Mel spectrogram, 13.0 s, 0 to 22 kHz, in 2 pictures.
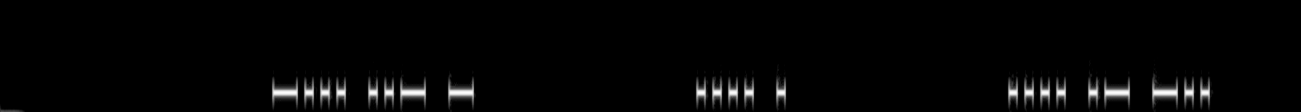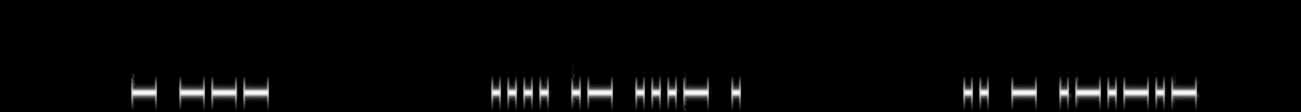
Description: Morse code, heard as a keyed tone, about 30 wpm, 700 Hz. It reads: BUT HE HAD TO HAVE IT.
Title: 4x Word-Spacing - Sentences from Top 100 Words - 30wpm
